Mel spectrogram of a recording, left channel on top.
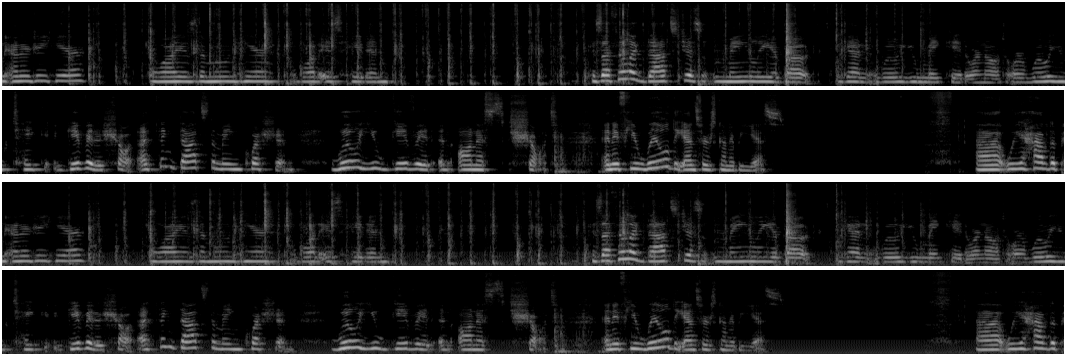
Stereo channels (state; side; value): noise; right; hum, 24 dB below the sound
